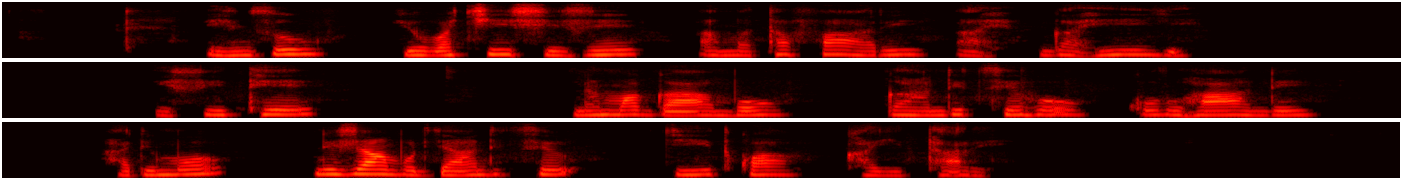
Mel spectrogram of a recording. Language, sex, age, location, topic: Kinyarwanda, female, 50+, Musanze, finance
